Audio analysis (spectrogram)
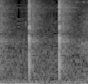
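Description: Two sharp knocks on the one-piece aluminum alloy back cover of a BOOX Tab Ultra e-ink tablet, which is formed together with its four sides. Each knock is a short, bright click with almost no ring, and the back sounds very solid.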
